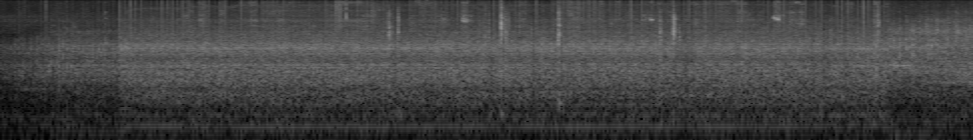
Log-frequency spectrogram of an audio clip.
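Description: A backhoe bucket scrapes and digs into gravel and soil.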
